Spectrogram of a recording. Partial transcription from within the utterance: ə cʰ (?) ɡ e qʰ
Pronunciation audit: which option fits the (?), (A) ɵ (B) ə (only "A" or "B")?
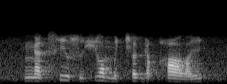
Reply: B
